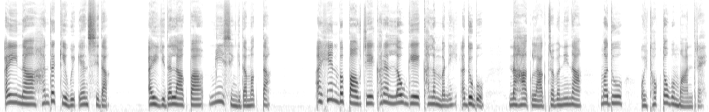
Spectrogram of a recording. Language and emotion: Manipuri, sad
